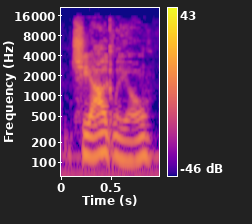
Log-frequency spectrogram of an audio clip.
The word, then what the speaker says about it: Ciaglio: Being Italian, I can say it the right way. And she, Ed's back there laughing. Well, it's true. You know, you have to know how to say the C's and the CH's and the CC's. And they don't match up as we say it in English.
